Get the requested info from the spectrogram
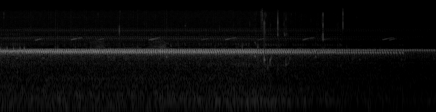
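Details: Nighttime pond in mating season: a toad's long, unbroken pulsing trill fills the clip and slowly fades, with fainter trills of other toads and a few light clicks in the background.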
